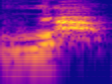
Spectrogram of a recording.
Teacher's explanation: را موٹے حروف میں سے ہے اور ح حروف حلقے میں سے ہے، وسط حلق سے ادا ہوگا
